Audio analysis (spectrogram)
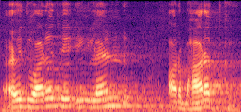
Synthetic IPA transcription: ɐ̰ə̰id̪waːɾed͡ʒeʔɪ̃ŋɡlɛɳɖ | ɔːɾbʱaːɾət̪ka

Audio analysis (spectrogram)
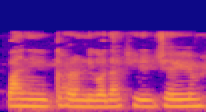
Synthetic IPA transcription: paniɡʱʌɾʌnleɡʌɾd̪akʰeɾit͡sʌj

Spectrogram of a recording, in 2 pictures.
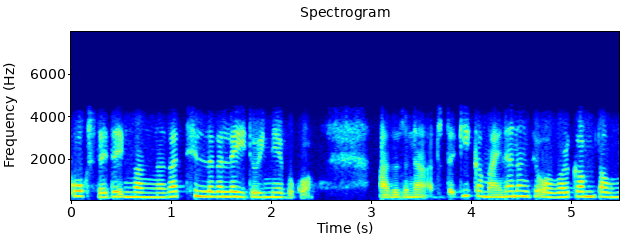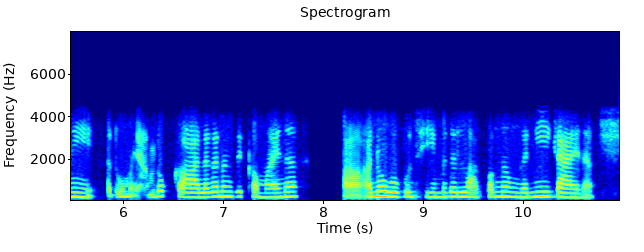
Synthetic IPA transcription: kok̚sdɐjdɐŋɐŋːɐɡɐtʰilːɐɡɐlɐjdojnebɐko̰ɐ̰dudunɐ̰ʔɐ̰dudɐɡikɐma̰jnɐnɐŋsiʔobʱɐɾkɐmtɐwniɐdumɐ̰ja̰mdokalɐɡɐnɐŋzikɐmajnɐ | ɐ̰nɐwbɐpunsimɐdɐlak̚pɐŋɐmɡɐnikajenɐ̰

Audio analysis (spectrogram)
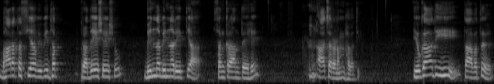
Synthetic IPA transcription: bʱaːɾɐt̪ɐsjɐʋiʋid̪ʱɐ | pɾɐd̪eːʃeːʂu | bʱinːɐbʱinːɐɾiːt̪jaː | sɐŋkɾaːnt̪eːɦe | aːt͡ʃɐɾɐɳɐmbʱɐʋɐt̪i̥ | juɡaːd̪iːɦit̪aːʋɐt̪ɨ

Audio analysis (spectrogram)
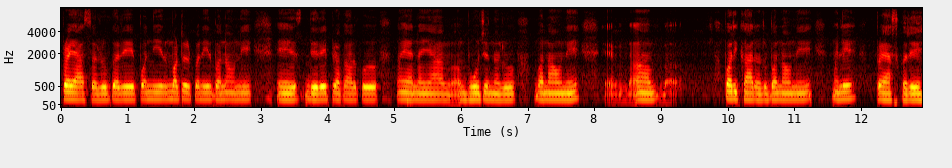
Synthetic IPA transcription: prʌjasɦʌɾuɡʌɾepʌnirmʌʈʌrpʌnirbʌnawne | d̪ʱeɾʌjprʌkarkonʌjãnʌjãbʱod͡zʌnɦʌɾubʌnawne | pʌɾikarɦʌɾubʌnawnemʌjle | prʌjasɡʌɾe

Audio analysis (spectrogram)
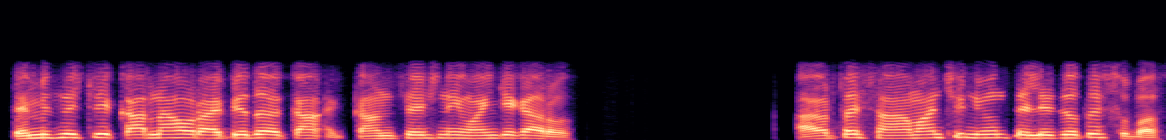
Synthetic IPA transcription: t̪emiːt͡s̬niɕʈ̪ikaɾnaɦoɾajped̪əkakanseɕ̬najʋãj̃ŋkekaɾos | a̰jəɾt̪əsamãnt͡ɕiːnjuːnt̪elid͡zot̪əjsubʱa̰s

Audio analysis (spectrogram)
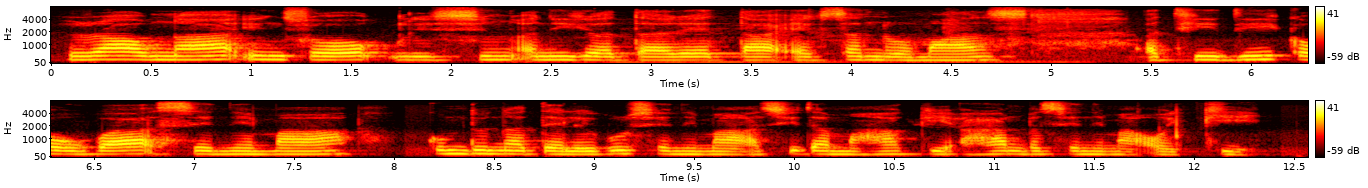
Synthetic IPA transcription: ɾawnɐiŋsɔk̚lisiŋɐ̰niɡɐtɐɾetːaʔek̚sɐnɾomansɐtʰidikɐwbɐsenima | kumdunɐtelebuɾsenimaɐ̰sidɐmɐɦakːiʔɐɦanbɐsenima̰ʔo̰jkʰi

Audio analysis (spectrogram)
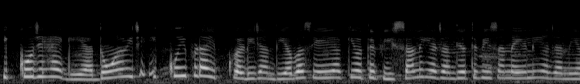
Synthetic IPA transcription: ɪkːoːd͡ʒeːɦɛːɡeːaːd̪oːãːʋɪt͡ʃɪkːoːiːpəɽaːɪpkəɽiːd͡ʒãːnd̪iːɛːbəseːaːkɪʊt̪ẽːpiːsãːlɪãːd͡ʒãːnd̪iːaːʊt̪ẽːpʰiːsãːnəĩːləãːd͡ʒãːnd̪ijãː

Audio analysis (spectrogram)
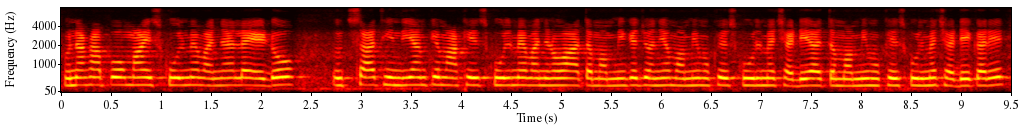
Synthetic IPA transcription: ʊnə̆kʰãːpomãɪskuːlmẽʋɐɲə̃laeːɖo | ʊt̪saːt̪ʰĩːnd̪iamkemãːkʰeɪskuːlmẽʋɐɲɾaːɦet̪ɐmɐmːiket͡ʃõːnd̪ijãmɐmːimũːkʰeɪskuːlmẽt͡ʃʰɐɖeaːɦet̪ɐmɐmːimũːkʰeɪskuːlmẽt͡ʃʰɐɖekɐɾe

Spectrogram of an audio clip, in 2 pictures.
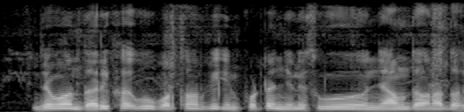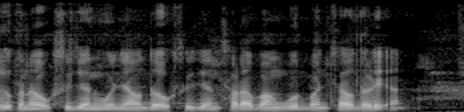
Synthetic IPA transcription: d͡ʒɛbɔnd̪əɾikʰɔjʔ̚bupɔɾt̪ʰɔmɔɾɡiʔimpʰɔɾʈɛnʈd͡ʒinisbuɲamd̪ɔɔnad̪ɔɦɔjuʔkanaɔksid͡ʒɛnbuɲamd̪ɔɔksid͡ʒɛnt͡ʃʰaɽabaŋbuɾbaɲt͡ʃʰald̪əɽɛʔa̰

